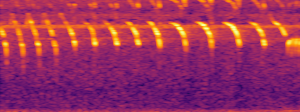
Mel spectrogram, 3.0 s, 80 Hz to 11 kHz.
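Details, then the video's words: Belgian canary song used for training canaries to sing: a rapid series of descending whistled notes around two to six kilohertz, about four per second, ending in a short sustained trill. "Canto de Canário 2026 Mais Procurado 🔥 Som de Canário Belga Super Afinado SEM PARAR‼️"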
